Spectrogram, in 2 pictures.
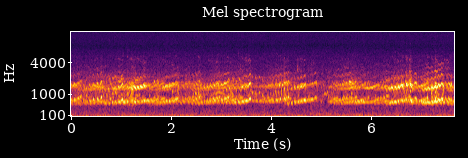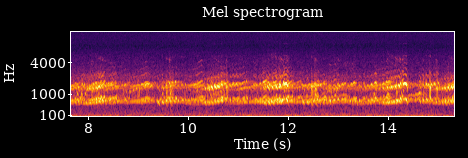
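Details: Rana ornativentris, the mountain brown frog, calling en masse in the Kuma Basin, Kumamoto, Japan. Countless short, hoarse croaks merge into a continuous chorus that swells slightly in places, with occasional sharper calls on top.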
